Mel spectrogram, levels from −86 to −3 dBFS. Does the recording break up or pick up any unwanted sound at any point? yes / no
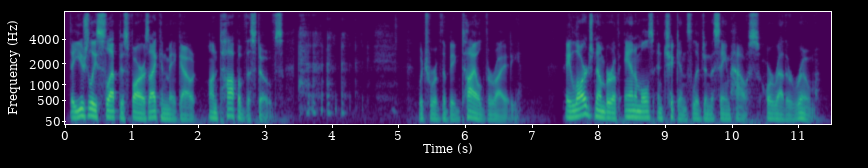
yes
